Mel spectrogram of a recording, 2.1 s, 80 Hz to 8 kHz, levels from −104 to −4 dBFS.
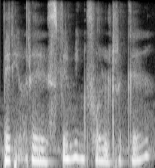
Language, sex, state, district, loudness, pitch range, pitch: Tamil, female, Tamil Nadu, Kanyakumari, -16 LUFS, 170-195 Hz, 180 Hz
